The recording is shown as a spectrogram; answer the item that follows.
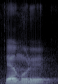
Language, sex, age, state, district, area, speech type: Marathi, male, 60+, Maharashtra, Nagpur, urban, spontaneous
